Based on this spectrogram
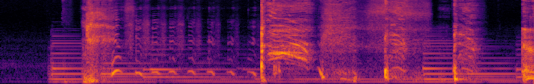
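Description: A man coughs in several short, harsh bursts mixed with throat clearing, spaced unevenly over a few seconds against a low, steady tonal background.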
